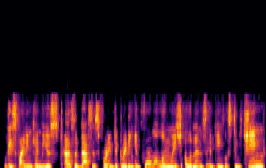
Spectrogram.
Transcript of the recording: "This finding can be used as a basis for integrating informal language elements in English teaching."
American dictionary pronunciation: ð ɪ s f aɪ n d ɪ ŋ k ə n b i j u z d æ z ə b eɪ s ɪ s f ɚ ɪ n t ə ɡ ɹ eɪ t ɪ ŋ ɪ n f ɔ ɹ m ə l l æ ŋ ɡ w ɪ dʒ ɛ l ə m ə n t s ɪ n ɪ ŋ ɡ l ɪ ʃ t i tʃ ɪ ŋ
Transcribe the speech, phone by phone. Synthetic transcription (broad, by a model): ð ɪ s f aɪ n d ɪ ŋ k ə n b i j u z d æ z ə b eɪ s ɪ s f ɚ ɪ n t ə ɡ ɹ eɪ t ɪ ŋ ɪ n f ɔ ɹ m ə l l æ ŋ ɡ w ɪ dʒ ɛ l ə m ə n t s ɪ n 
